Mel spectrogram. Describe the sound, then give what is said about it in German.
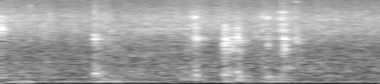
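Untoasted sesame seeds, sprinkled over a dish, toast in a frying pan with a soft, steady sizzling hiss, broken by a few quick crackles and pops. It's fairly quiet, with no one talking. “Der ist noch nicht geröstet, aber dadurch, dass wir ihn jetzt noch ein bisschen in der Pfanne lassen, wird er noch ein bisschen mitgeröstet.”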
